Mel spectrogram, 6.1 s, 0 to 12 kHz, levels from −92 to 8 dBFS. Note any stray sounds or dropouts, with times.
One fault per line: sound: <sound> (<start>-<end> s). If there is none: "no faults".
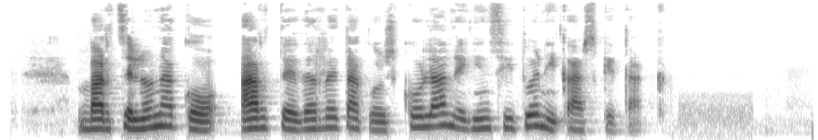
no faults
